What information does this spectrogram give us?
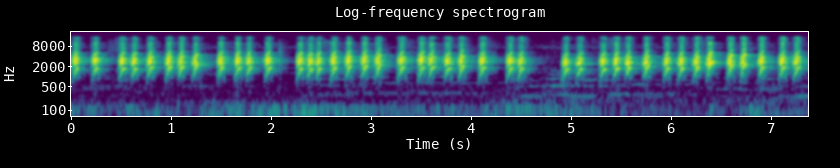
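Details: Olive-winged bulbul lure call used for bird trapping: rapid harsh chattering notes in fast runs, split by short pauses near two and nearly five seconds, with faint low hum beneath.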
